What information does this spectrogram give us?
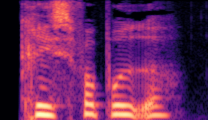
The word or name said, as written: krigsforbryder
